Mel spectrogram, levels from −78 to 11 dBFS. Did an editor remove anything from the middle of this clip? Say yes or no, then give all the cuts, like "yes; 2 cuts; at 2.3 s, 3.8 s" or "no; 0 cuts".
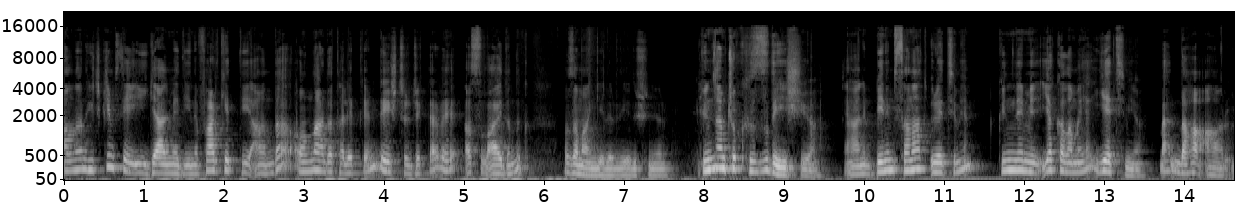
no; 0 cuts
